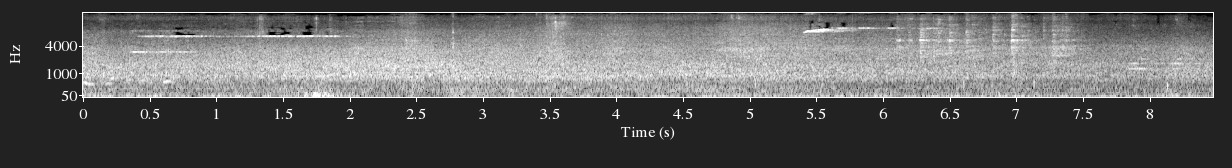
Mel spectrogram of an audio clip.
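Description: Street traffic noise: a steady wash of passing vehicles, with a brief low thump about two seconds in.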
